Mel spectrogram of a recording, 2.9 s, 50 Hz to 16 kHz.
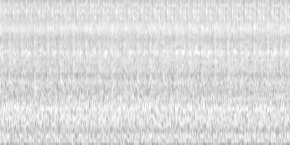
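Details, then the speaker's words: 2013 Dodge Charger V8 at idle on a cool day (around 48–52°F): fast, fairly even lifter tick over a hissy run, misfiring with a code despite new coils and plugs; broken lifter, to be fixed with new cam and lifters. "y'all here she missing she got a bad code check it out [Music] with the ticking and attacking and the banging and the bungee yeah had a bad lift"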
